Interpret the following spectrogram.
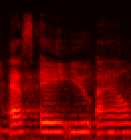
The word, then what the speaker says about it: Saul: sa was Saul I don't know the the pronunciation of the first king sa s a u l right Saul thank you so Saul was persecuting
